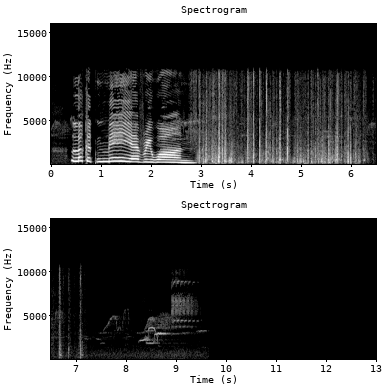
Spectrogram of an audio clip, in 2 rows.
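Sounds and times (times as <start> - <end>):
swan wings flapping: 2.8 - 7.2
faint bird chirps: 5.2 - 9.7.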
